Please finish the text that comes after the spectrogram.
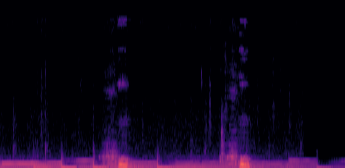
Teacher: Pero no es una F. Su pronunciación en realidad está a medio camino entre una F y una H.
